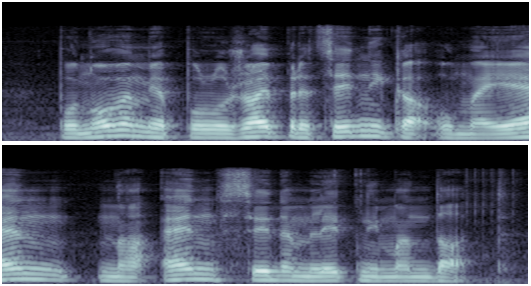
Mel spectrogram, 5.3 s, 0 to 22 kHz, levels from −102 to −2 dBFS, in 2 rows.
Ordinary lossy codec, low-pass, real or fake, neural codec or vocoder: none; 10.8 kHz; real; none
